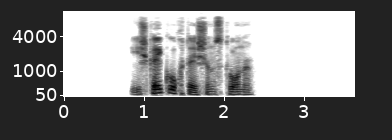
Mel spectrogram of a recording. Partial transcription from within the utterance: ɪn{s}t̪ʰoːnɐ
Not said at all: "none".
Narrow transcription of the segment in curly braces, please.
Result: s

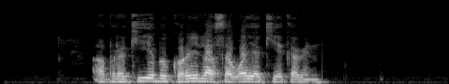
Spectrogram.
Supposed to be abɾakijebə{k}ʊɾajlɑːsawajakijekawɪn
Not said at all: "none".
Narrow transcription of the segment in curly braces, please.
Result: k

